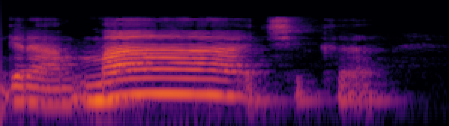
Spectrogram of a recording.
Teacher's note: em gramática a sílaba tônica é a antepenúltima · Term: proparoxítona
